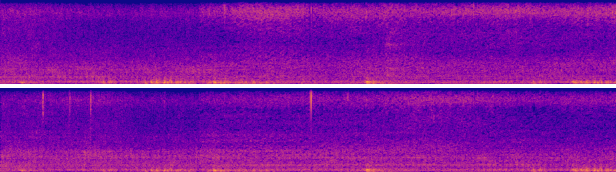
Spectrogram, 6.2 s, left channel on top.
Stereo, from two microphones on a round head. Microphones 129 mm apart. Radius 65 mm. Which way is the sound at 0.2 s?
80° right.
